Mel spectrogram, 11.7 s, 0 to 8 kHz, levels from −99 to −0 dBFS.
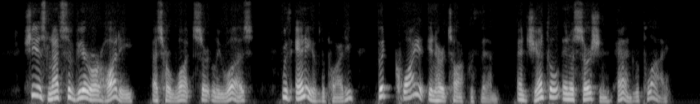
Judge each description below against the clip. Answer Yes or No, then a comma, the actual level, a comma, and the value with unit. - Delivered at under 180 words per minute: Yes, average, 150 wpm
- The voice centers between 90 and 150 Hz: Yes, medium, 140 Hz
